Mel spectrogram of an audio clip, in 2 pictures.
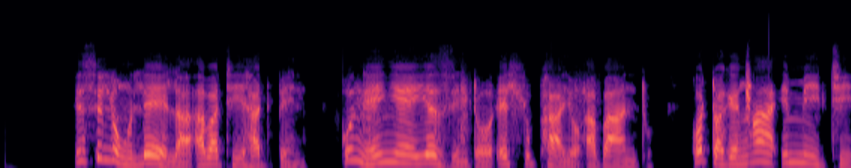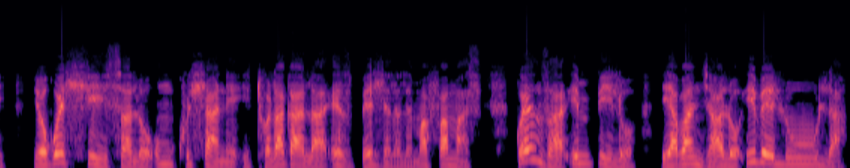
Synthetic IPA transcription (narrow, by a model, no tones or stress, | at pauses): isiluŋulɛlaʔaβatʰiːɦadb̥en | ɣuŋɛɲɛjezintʼɔʔeɬupʰajɔʔaβaːntʼu | ɣɔd̥ʱwaɣɛŋ͡ǁaʔimitʰi | jɔɣweɬisalɔʔum̩kʰuɬanɛʔitʰɔlaɣalaʔezib̥ʱɛɮɛlalɛmafamasi̥ɣwɛnd͡zʱaʔimpʼilɔjaβand͡ʒʱalɔʔiβeluːla̰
